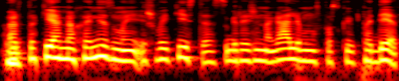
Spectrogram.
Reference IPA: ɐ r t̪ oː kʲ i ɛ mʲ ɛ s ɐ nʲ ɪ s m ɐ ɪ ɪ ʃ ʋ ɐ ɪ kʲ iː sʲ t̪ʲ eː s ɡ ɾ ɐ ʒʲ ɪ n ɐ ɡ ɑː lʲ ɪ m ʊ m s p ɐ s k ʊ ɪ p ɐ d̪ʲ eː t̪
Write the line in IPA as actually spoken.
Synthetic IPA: ɐ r t̪ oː kʲ i ɛ mʲ ɛ x ɐ nʲ ɪ z m ɐ ɪ ɪ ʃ ʋ ɐ ɪ kʲ iː sʲ t̪ʲ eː s ɡ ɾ ɐ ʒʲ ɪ n ɐ ɡ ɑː lʲ ɪ m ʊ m s p ɐ s k ʊ ɪ p ɐ d̪ʲ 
